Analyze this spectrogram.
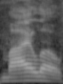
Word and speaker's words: Milo: It's Milo. Got it. Okay. I think I said Milo at one point, but I was like, I don't think that sounds quite right looking at it.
